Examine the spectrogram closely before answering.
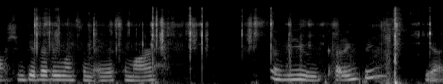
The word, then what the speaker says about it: ASMR: yeah I like how every time you call it Asmar when it's ASMR can I not pronounce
